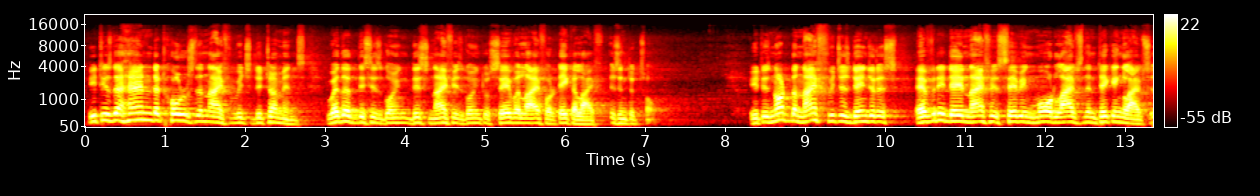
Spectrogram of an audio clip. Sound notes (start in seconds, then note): none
